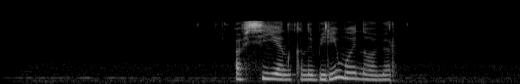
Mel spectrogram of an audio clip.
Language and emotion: Russian, neutral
